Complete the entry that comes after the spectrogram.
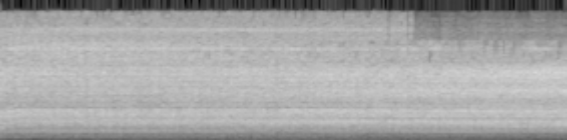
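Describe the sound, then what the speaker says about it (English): A power drill runs continuously at high speed, twisting wires together while fastening them on a snowthrower, a steady close whine lasting a few seconds with no talk. "And then run the drill up."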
